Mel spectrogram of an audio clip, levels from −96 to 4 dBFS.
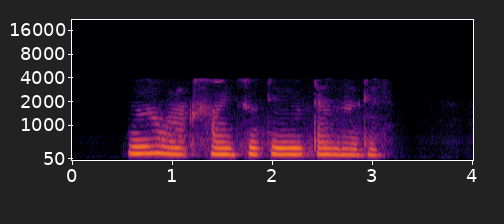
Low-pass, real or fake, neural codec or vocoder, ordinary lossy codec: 7.2 kHz; fake; autoencoder, 22.05 kHz, a latent of 192 numbers a frame, VITS, trained on one speaker; AAC, 16 kbps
